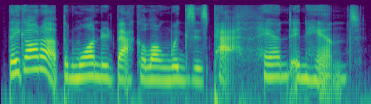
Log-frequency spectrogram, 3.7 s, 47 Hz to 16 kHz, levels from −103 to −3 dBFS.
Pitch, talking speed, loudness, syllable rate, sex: 215 Hz, 195 wpm, -20 LUFS, 4.6 syllables/s, female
